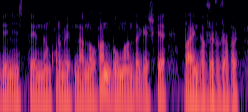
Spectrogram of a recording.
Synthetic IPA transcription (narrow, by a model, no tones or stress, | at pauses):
d̪eninst̪ʰennːɪŋqʰʊɾme̞t̪ɪnd̪eɑɾnɑlˠʁɑnd̪umɑnd̪əkʲʰe̞ʃkʲe̞ | d̪ɑjənd̪əqʒʏɾɪpʒɑt̪əɾ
